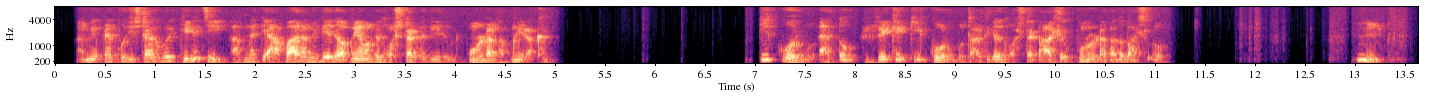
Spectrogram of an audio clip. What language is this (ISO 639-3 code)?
ben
